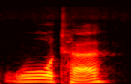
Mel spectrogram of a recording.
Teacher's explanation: Americans will say most of the cases T as a flap D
